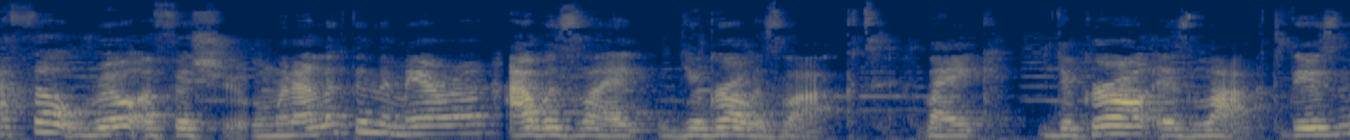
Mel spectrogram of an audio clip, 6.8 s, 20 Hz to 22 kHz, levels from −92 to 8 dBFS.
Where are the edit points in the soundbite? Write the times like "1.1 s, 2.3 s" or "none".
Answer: 1.2 s, 2.5 s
